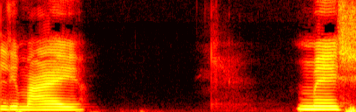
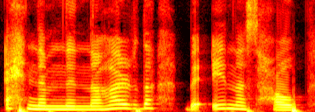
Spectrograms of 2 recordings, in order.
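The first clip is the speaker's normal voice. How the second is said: ordinary delivery, nothing marked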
